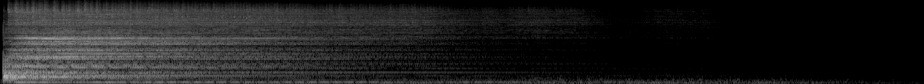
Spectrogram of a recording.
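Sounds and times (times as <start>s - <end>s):
sizzle ride cymbal: 0.0s - 8.5s.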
